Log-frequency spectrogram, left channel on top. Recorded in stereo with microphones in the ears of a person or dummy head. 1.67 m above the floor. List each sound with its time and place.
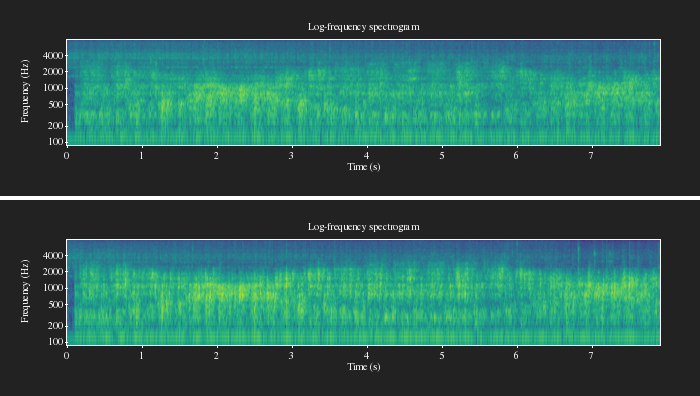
0.1 s boiling: 60° right (ahead or behind), 0.8 m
